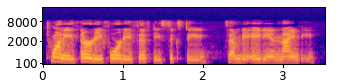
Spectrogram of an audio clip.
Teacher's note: of a D sound instead of that T sound in it we have a D sound and it's usually first syllable stress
